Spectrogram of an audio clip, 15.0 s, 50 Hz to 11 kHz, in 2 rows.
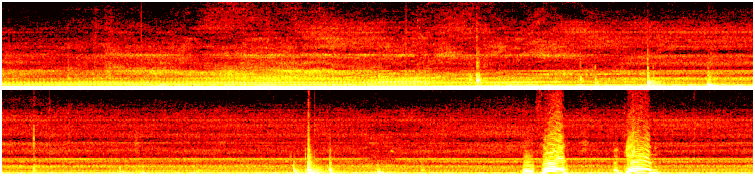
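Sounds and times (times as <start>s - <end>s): small engine running: 0.0s - 15.0s
sharp knocks: 4.6s - 12.1s.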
